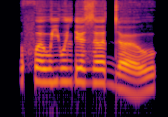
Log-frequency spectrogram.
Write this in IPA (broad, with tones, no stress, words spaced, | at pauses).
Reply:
fəː˥u̯ju˥lʲɾœ˥zəː˥ dœ˧˩˧u̯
